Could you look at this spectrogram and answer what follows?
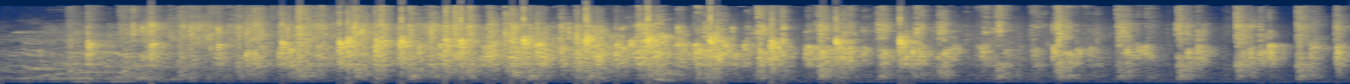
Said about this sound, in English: And after, I thank you for your thunderous applause.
